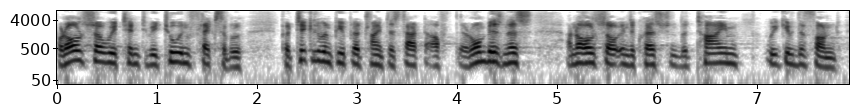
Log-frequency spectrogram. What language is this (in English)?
English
